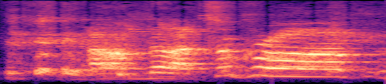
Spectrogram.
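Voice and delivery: high, long drawn-out mock call; drawn-out catchphrase. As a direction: stretch it out like a silly catchphrase. Playful call-back to the shirt catchphrase.

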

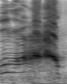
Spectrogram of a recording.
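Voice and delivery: surprised shout. Real, not acted. Loud shout in game.

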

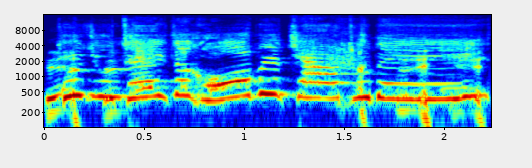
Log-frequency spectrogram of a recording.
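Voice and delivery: high laughing mom voice; mock mom. Teasing Timmy as his mom, high and laughing. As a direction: nag like a sitcom mother while cracking up.

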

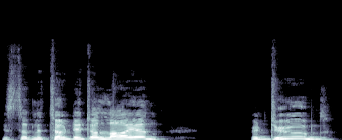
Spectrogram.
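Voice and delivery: high, loud panicked wail; Nami. Acted. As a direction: shriek in mock terror. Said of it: "Now Nami goes".

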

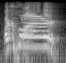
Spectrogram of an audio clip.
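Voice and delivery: high, very loud yell; shouted name. Pretend. Player quoting famous last words, high yell. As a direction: bellow the name out like a cry.

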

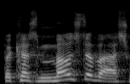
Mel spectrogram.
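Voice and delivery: usual speaking voice

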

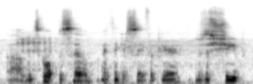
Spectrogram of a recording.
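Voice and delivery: usual speaking voice

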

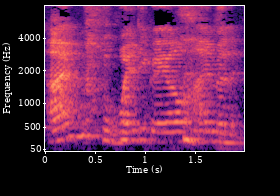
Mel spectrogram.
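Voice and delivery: normal talking voice

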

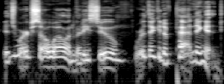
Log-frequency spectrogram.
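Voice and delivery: very high put-on falsetto voice; high-pitched character. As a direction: read it way up in a squeaky-high character voice.

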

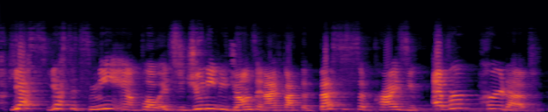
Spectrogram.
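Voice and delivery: put-on breathless-with-news little girl, emphatic; excited child. A narrator's reading. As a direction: burst out eagerly with a big surprise. Child gushing surprise to aunt.

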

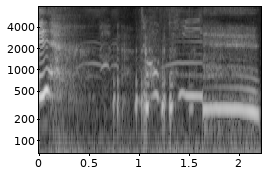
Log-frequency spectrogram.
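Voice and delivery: high, drawn-out villain laugh; high squealing put-on laugh; high mock cackle. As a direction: cackle after the taunt. Villainous cackle after the taunt.

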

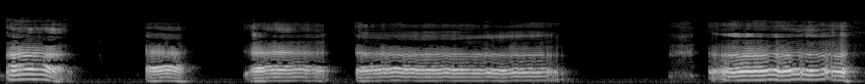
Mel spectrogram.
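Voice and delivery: drawn-out mock "ah" of pain; mock pained groans. Customer hinting the braider should stop, long pained ahs. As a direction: groan as a hint to stop pulling.

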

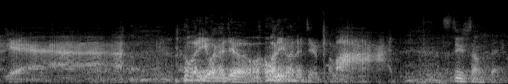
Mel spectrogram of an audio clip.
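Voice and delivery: low, pushy paperclip voice; hammed-up eager Clippy nagging; Steve Ballmer as Clippy. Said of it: "Steve Ballmer in paperclip form".

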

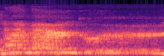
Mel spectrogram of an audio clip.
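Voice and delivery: high, very slow, put-on angry voice; mock angry guy. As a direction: drag it out in a silly voice.

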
